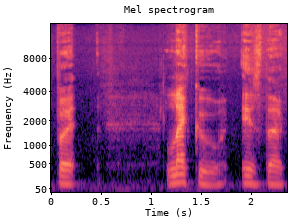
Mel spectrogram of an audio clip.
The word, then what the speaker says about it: lekku: mantras her head tails her leku they're called leku not lucas that i figured i was pronouncing it wrong because luca it does sound like it could be correct but leku is the correct pronunciation and spelling so yeah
